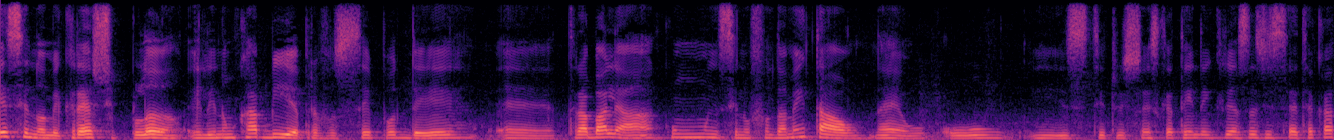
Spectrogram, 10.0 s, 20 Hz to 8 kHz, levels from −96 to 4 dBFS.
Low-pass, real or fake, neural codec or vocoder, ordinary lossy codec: none; real; none; none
